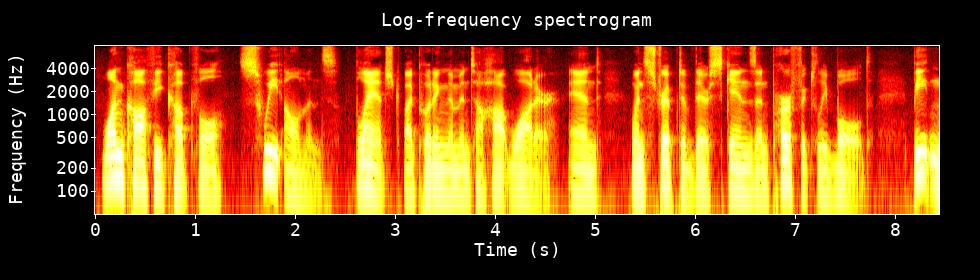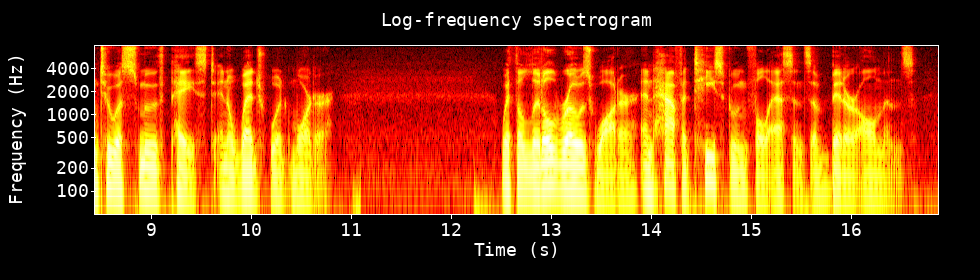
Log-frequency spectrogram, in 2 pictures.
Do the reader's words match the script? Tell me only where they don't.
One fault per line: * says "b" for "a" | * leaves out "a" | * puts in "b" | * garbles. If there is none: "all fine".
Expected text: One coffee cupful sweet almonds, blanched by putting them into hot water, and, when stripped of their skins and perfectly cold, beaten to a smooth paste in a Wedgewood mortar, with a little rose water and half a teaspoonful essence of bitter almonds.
* says "bold" for "cold"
